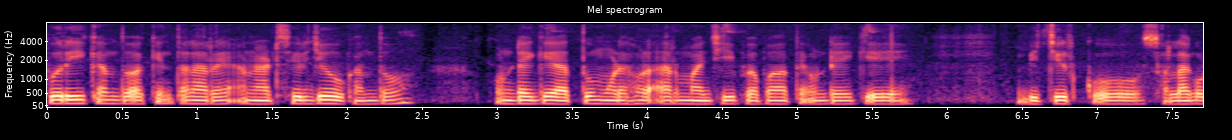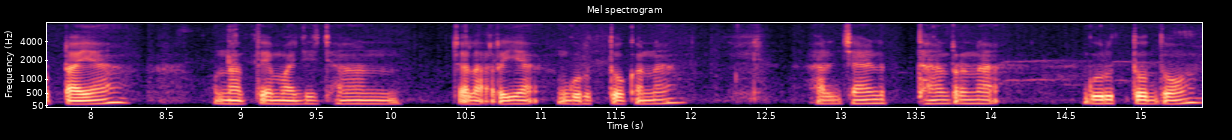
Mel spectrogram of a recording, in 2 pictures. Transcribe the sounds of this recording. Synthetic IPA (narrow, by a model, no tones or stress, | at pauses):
pəɾikand̪ɔakint̪alaɾɛʔa̰naʈsiɾd͡ʒəwkand̪ɔ | ɔɳɖɛɡɛat̪umɔɽɛɦɔɽʔa̰ɾmad͡ʒibabat̪ɛ̰ʔɔɳɖɛɡɛ | bit͡ʃiɾkɔsalaɡɔʈaja | ɔnat̪ɛmad͡ʒʱit̪ʰan | t͡ʃa̰la̰ʔɾɛjaʔɡuɾut̪ːɔkana | aɾd͡ʒajnt̪ʰanɾɛnaʔɡuɾut̪ːɔd̪ɔ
